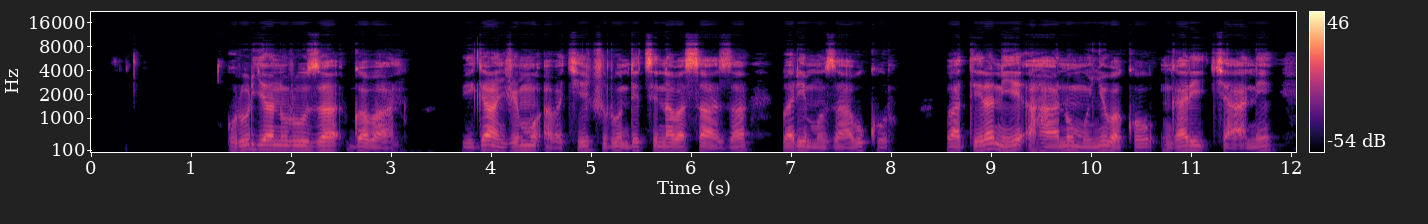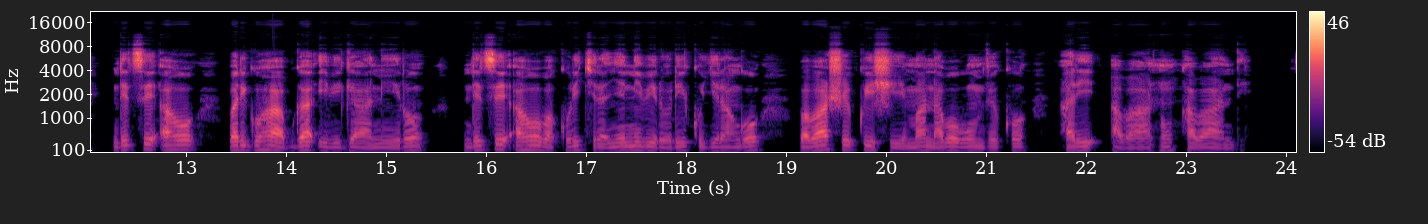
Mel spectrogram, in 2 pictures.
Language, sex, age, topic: Kinyarwanda, male, 18-24, health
